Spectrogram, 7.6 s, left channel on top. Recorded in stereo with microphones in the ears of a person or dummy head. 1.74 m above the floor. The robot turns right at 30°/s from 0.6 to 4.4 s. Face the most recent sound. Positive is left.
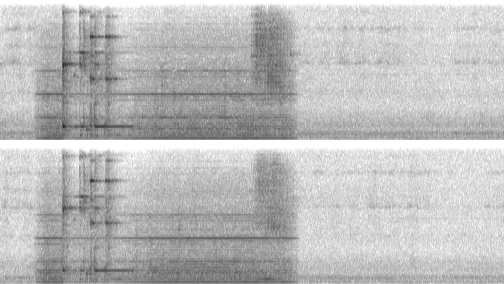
turn(degrees=15)  # may be behind; listen again after turning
